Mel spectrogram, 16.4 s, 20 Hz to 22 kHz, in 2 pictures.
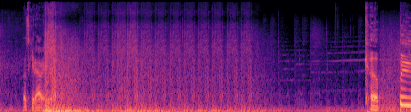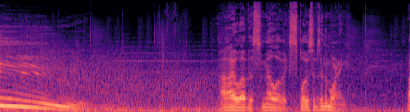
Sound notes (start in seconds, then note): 3.9 chain of explosions; 7.6 massive final explosion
